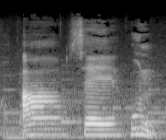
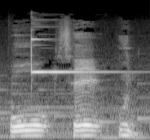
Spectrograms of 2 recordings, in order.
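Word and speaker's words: Oh Sehun: A Se Hun, no, O Se Hun, O Se Hun.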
